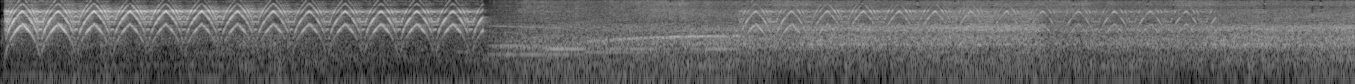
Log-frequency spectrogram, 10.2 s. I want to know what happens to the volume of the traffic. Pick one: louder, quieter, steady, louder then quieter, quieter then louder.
louder.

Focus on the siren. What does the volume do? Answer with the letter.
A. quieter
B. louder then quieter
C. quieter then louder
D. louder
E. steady
A.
